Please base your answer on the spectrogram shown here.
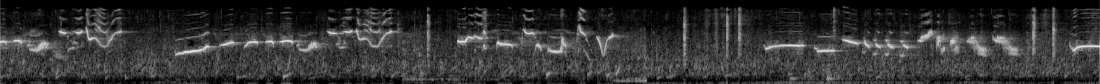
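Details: White-rumped shama song for training caged birds: a rich medley of warbled whistles, rising and falling slurs and quick note clusters, broken by short pauses and a few sharp clicks.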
